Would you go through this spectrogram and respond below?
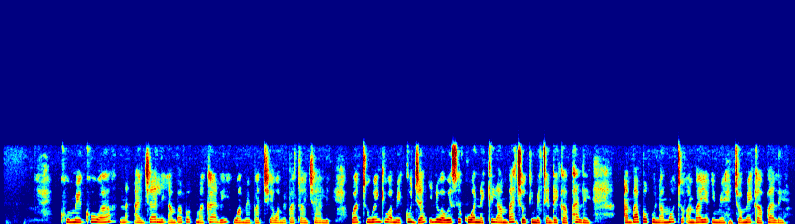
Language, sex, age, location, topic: Swahili, female, 18-24, Nakuru, education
